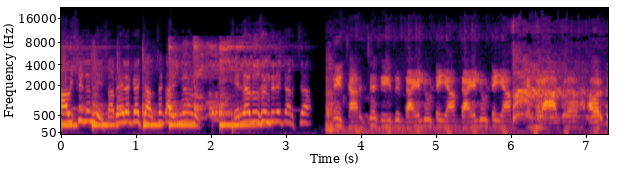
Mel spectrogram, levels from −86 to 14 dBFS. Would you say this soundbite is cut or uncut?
uncut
